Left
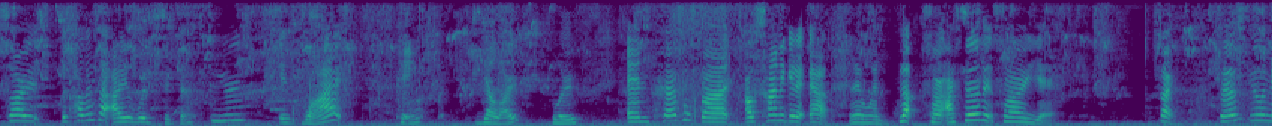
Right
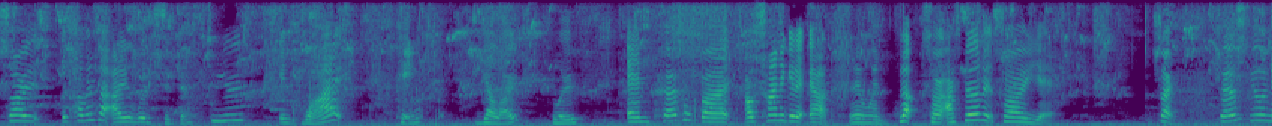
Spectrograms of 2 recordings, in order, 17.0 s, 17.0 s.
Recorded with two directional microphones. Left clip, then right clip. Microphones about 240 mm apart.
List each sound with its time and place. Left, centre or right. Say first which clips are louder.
0.1 s a sound: right 3 dB; centre
3.7 s speech: right 3 dB; centre
16.2 s speech: right 3 dB; centre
